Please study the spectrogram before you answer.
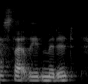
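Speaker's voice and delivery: plain reading voice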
